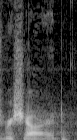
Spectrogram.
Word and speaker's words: Richard: were ony and Maurice Rashard G laflor Jac leant and Jean Bello uh by the way my wife's my wife's last name for we married is rishard from the French Richards I used to refer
